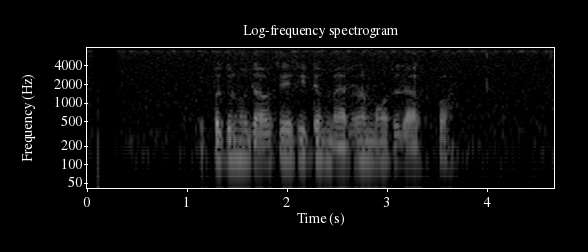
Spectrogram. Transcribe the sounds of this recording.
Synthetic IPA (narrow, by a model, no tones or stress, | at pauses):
epəd̪unud̪aʋəsejsiʈəmæɾənəmoɦot̪əd̪aːkʋa̰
